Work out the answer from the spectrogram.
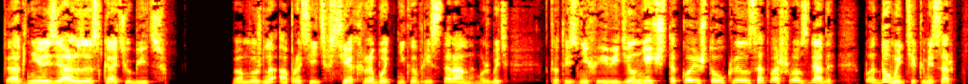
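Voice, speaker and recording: A man's voice: mid-range voice, very animated, fairly quick, breathy edge, dry recording, studio quality. A man reading an audiobook, voicing a sarcastic, cutting male suspect. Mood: mocking. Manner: mocking, cutting.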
